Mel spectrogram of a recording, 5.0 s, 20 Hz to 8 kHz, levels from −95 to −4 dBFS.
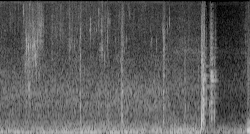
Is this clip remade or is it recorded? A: recorded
